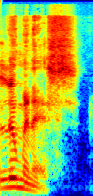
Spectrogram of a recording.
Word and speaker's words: Lumines: Sorry, it says you pronounce it Luminous.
